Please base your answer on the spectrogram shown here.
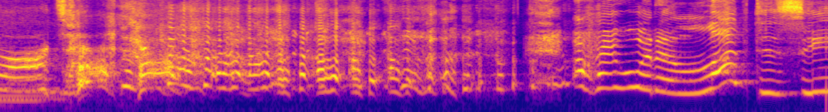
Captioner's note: laughter; laughs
